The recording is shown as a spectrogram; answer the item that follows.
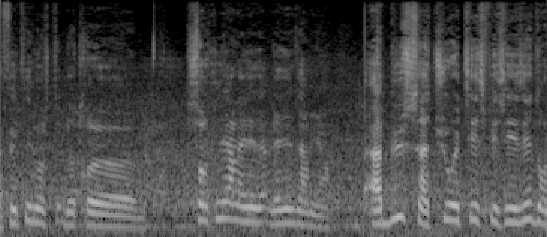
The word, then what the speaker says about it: ABUS: On dit bien Abus parce qu'en fait Abus c'est l'anagramme de August Bremaker qui est le créateur de la marque. D'accord. Et en allemand Son et fils. Et donc on prononce bien le S de chez Abus.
